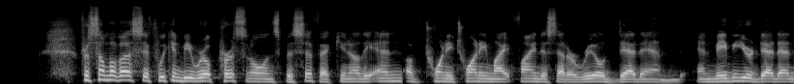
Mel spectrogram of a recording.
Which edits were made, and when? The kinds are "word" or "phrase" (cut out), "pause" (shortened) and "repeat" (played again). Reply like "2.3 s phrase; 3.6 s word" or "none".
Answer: 4.0 s word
